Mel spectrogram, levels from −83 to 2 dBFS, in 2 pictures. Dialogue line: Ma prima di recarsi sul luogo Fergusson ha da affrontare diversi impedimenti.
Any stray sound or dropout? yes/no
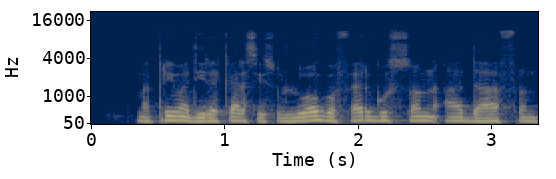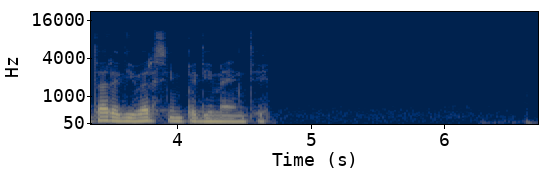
no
